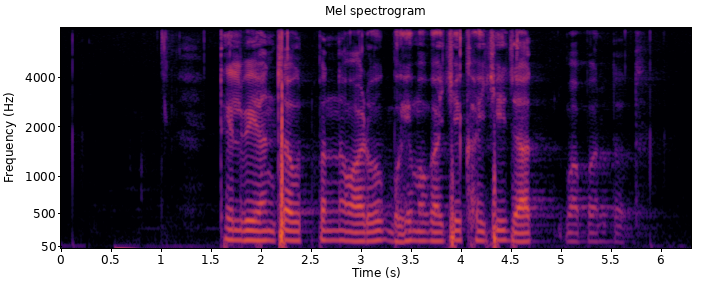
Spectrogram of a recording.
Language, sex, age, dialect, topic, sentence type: Marathi, male, 46-50, Southern Konkan, agriculture, question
